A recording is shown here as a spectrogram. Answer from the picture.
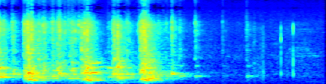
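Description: A group playing hand percussion together in a steady rhythm, about two to three pitched strikes a second, which stops about two seconds in; a few faint scattered taps follow.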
